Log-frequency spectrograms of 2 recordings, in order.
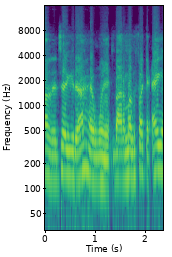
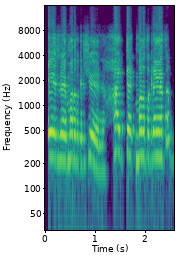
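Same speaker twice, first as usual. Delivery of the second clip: ordinary delivery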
